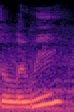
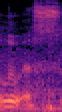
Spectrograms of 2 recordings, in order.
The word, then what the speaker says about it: Louis: first book I also always thought his name was pronounced Louie but I listened to the Audi book and he the Audi book narrator pronounced it Lewis so I guess it was Lewis anyway um what I will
